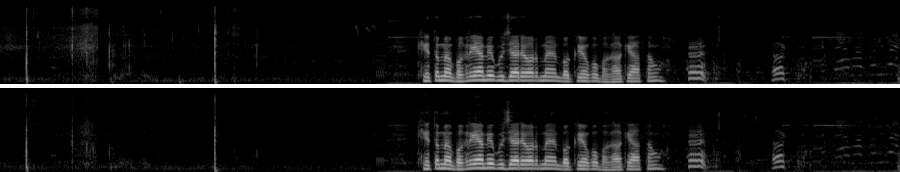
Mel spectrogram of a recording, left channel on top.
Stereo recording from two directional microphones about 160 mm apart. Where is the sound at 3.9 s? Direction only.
Centre (ahead or behind).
